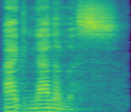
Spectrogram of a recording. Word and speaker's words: magnanimous: Magnanimous. Magnanimous. The stress is on the second syllable. Nan magnanimous.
